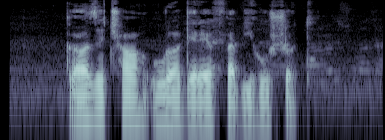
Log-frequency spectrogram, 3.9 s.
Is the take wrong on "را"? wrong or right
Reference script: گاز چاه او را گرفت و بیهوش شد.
right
